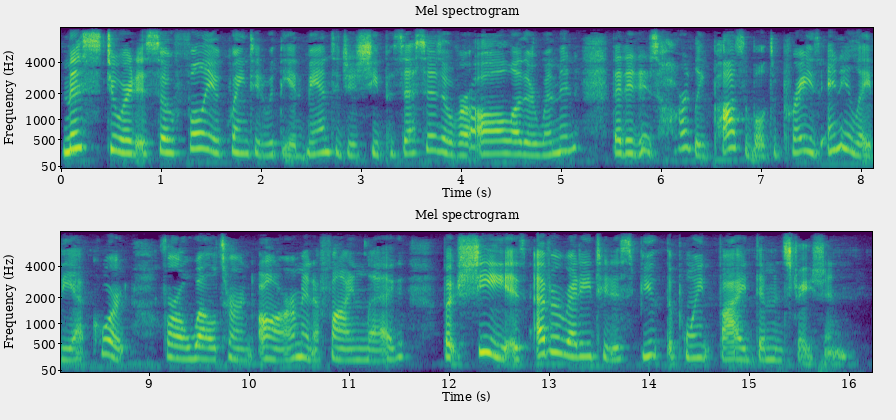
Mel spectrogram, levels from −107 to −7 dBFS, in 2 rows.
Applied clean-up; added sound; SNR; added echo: none; none; none; none.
